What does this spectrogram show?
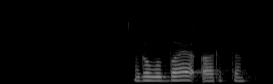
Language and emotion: Russian, neutral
